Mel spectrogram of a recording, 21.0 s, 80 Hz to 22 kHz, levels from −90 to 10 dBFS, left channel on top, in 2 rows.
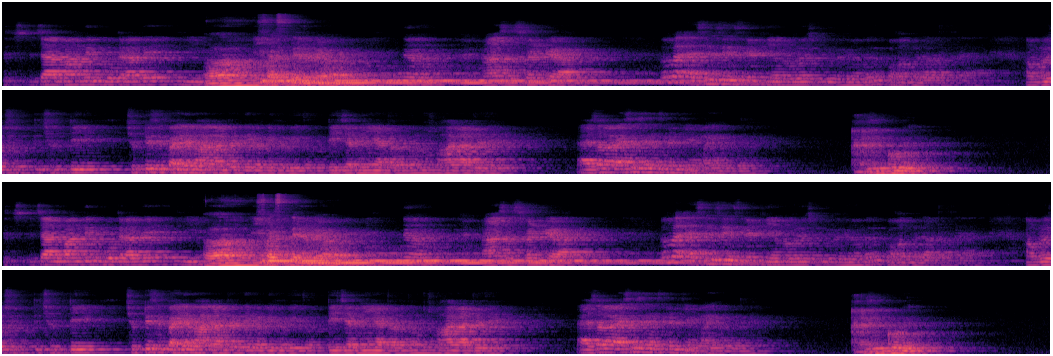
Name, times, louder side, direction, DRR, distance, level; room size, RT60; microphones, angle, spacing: voice 1, 0.1-2.1 2.5-5.9 6.6-9.7 10.2-11.5 11.7-15.5 16.2-18.1 19.0-19.6, right 1 dB, 25° right, -6 dB, 0.9 m, -36 dB
voice 2, 2.0-3.5 19.1-19.6, right 2 dB, 90° right, 0 dB, 0.7 m, -28 dB
sound 1, 2.6-8.1, right 3 dB, 15° left, 0.8 m, -31 dB
3.6 x 3.2 x 4.0 m, 1.3 s
head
